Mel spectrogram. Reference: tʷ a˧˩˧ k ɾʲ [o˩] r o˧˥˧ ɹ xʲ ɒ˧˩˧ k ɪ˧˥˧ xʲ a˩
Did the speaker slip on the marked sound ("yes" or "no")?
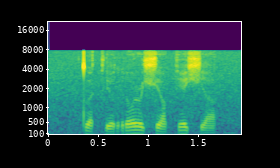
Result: no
